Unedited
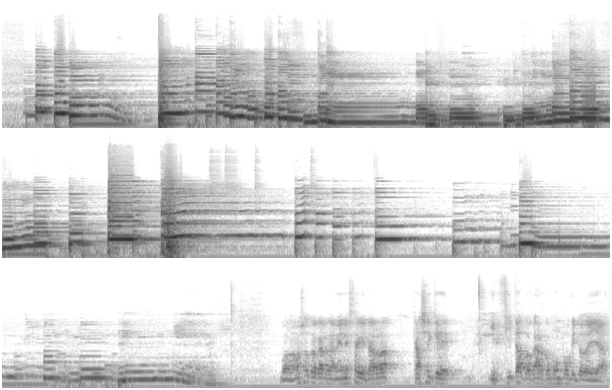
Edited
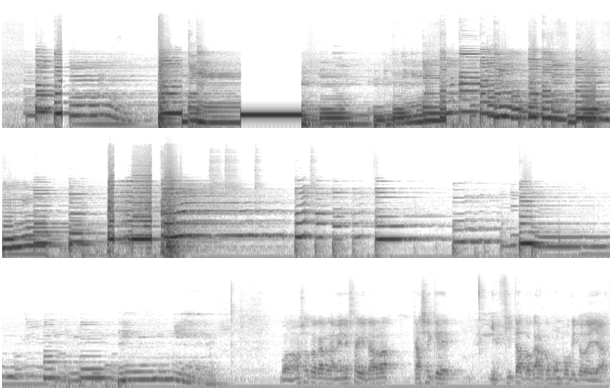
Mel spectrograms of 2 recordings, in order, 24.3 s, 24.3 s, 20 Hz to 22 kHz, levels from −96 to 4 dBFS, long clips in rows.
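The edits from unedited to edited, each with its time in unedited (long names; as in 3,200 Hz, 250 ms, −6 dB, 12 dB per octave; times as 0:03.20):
0:00.80–0:01.29: fade in
0:02.40–0:04.13: move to 0:07.65
0:04.91–0:05.73: beep over 341 Hz −18 dBFS
0:09.60–0:10.10: reverse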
